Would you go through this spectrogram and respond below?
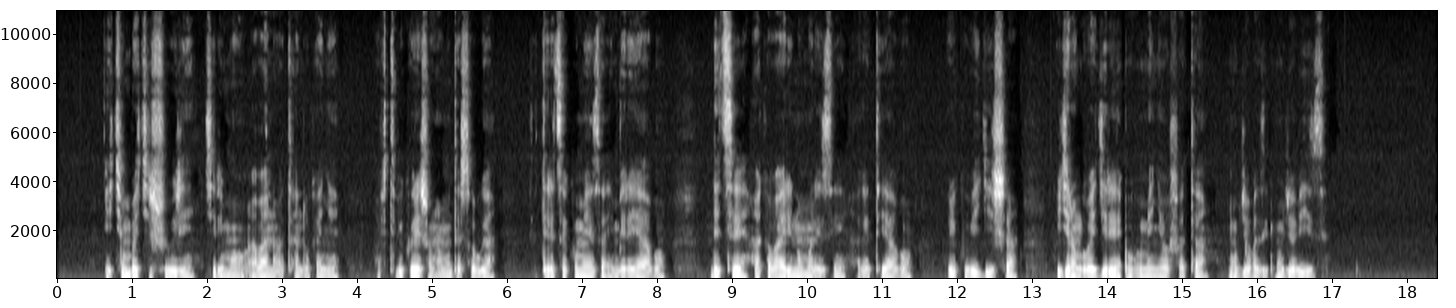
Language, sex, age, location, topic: Kinyarwanda, male, 18-24, Nyagatare, education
